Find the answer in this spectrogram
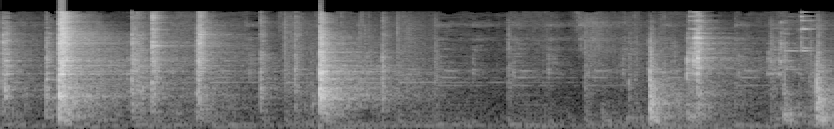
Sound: metal clanging

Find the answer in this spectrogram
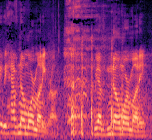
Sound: laughs

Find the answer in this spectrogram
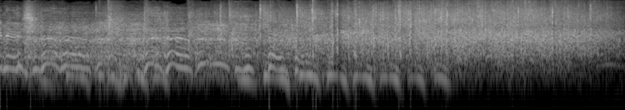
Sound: laughter; applause

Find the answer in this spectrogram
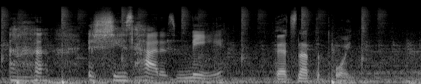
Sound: giggles

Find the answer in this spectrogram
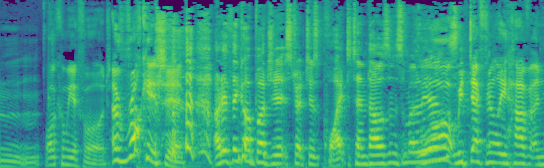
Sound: laughs

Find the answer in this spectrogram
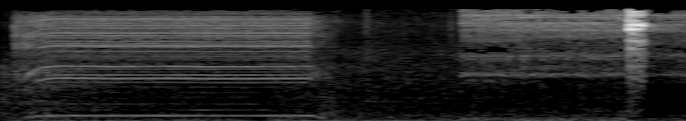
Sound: phone buzzes

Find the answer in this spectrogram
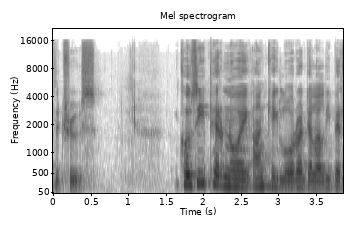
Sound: speaking italian

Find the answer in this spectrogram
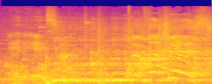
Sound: toilet flushing

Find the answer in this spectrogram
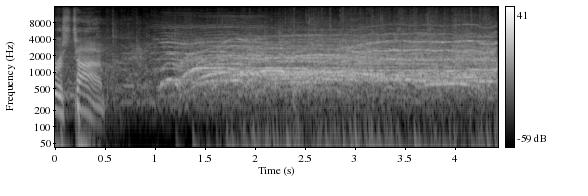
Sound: cheering and applause

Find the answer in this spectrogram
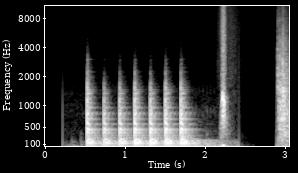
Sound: knock Knock! Knock!

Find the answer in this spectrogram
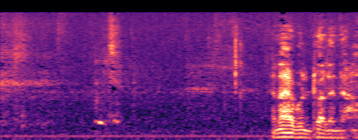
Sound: sobbing sounds in Sangha

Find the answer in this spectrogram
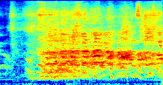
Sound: audience laughs

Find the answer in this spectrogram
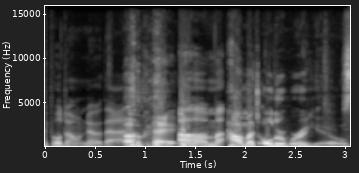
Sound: laugh

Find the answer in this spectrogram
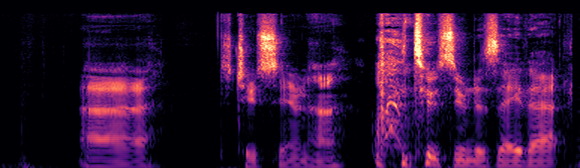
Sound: laughing

